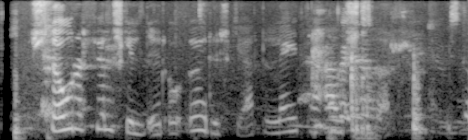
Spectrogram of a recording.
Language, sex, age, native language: Icelandic, female, 18-19, Icelandic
